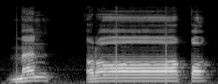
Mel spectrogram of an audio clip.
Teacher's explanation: سكت لطيف على النون من غير اخذ بنفس النفس من غير اخذ نفس جديد من راق لا اقول من راق واضح السكت هذا هو انه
